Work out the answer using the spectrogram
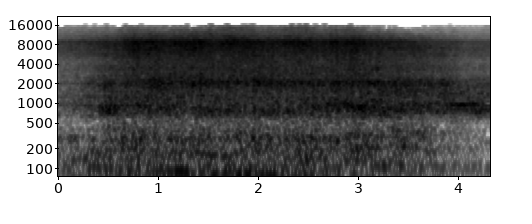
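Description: Irish Rail InterCity Railcar (22000 Class diesel multiple unit) passing through the station at speed without stopping. A loud rush of wheels on rail and running gear swells about half a second in, holds for about four seconds, then fades as the train goes by.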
